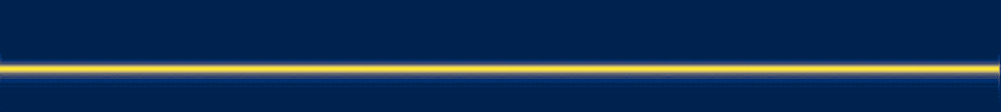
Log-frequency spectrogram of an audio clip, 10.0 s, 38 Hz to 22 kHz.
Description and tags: Sine Tone 440Hz -3dBFS 10 seconds
Sine, Tone, Wave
